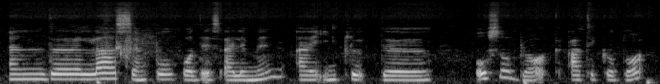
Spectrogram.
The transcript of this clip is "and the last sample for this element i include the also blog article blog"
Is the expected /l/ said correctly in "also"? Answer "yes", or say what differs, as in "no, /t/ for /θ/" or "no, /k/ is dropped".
no, /l/ is dropped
